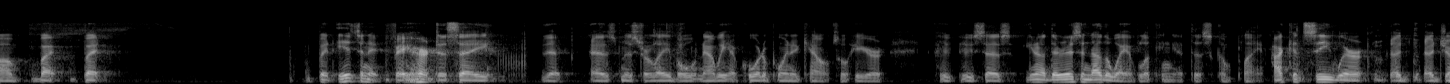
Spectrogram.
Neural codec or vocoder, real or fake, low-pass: none; real; 7.2 kHz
